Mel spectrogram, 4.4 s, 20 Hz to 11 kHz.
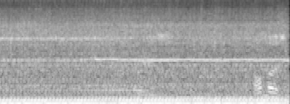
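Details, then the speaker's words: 1975 Honda Goldwing, original with 32,000 miles, new Dynatek ignition and coils, warm engine before carb sync. A fast, steady idle hums and never drops, even with the choke fully in. The throttle cable is about to be backed off. "I wonder why it's idling so high I push the choke all the way in"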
